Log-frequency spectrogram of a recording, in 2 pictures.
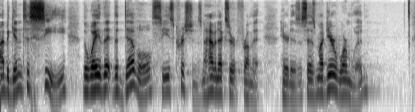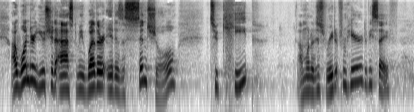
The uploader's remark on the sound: Recorded live at The Fellowship at Two Rivers.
